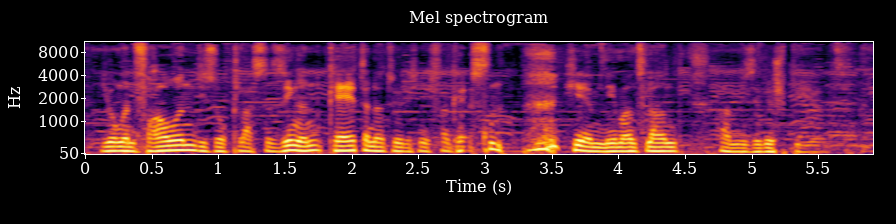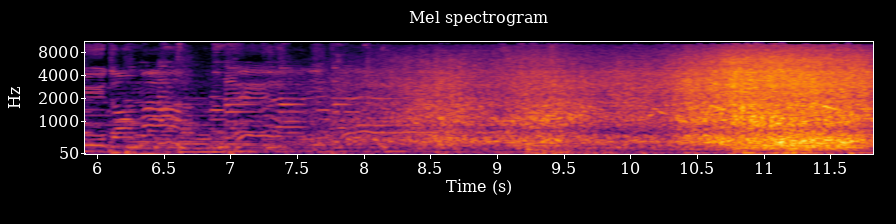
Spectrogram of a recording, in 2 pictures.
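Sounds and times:
speech: 0.1 - 5.9
fresh sea breeze through an open studio window: 7.3 - 11.8
sea waves through an open studio window: 7.4 - 11.8.

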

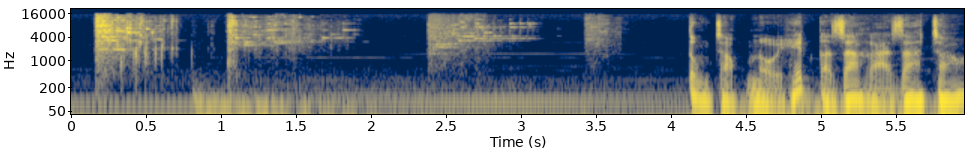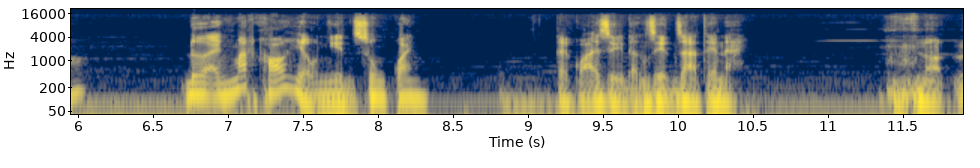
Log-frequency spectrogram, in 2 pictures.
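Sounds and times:
heavy crunching ceramic debris: 0.0 - 3.7
orchid flower pot falling to the ground and shattering: 0.0 - 3.8
scattered tinkle of ceramic shards settling: 0.2 - 3.7
speech: 4.3 - 8.4, 9.2 - 10.5, 11.4 - 11.9.

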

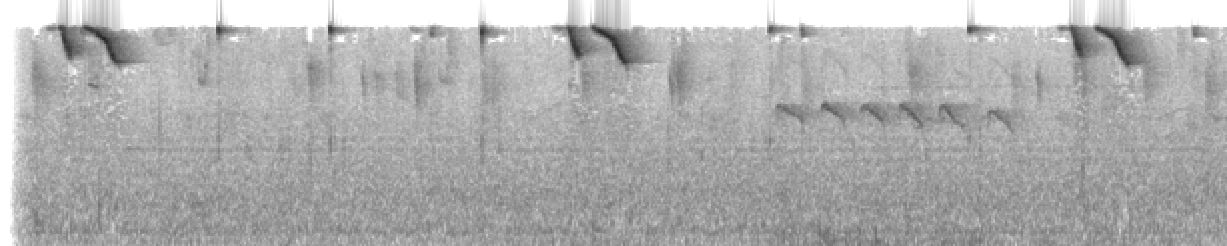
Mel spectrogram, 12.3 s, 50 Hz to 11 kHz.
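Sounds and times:
Half-collared sparrow Arremon semitorquatus lower chirps: 0.3 - 1.4, 2.0 - 7.0, 7.7 - 12.2.

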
